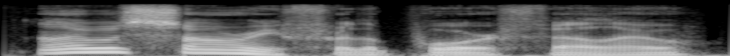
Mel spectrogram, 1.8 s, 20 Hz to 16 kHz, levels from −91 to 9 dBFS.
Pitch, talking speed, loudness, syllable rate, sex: 125 Hz, 230 wpm, -15 LUFS, 5.7 syllables/s, male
